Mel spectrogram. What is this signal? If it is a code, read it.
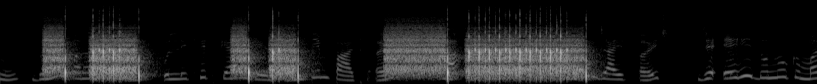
Pulse dialling, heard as a rotary dial, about 10 pulses a second, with speech in Maithili. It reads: 3 1 0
